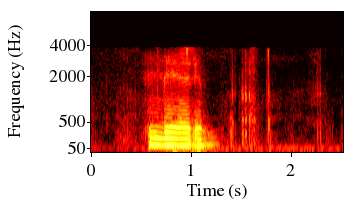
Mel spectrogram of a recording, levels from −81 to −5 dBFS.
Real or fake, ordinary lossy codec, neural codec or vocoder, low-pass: real; AAC, 16 kbps; none; 7.2 kHz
